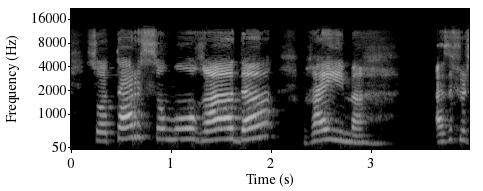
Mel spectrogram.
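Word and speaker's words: غيمة: We pronounce it like ha at the end because there is a punctuation mark. So, tarsumu ghada ghayma.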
